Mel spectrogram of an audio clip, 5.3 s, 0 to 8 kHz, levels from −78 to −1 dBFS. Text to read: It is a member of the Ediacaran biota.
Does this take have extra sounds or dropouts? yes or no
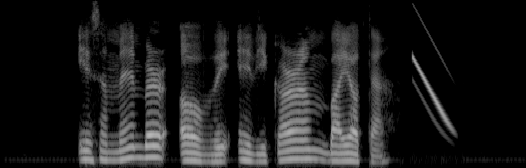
yes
